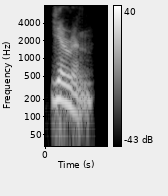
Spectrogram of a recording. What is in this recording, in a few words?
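"yarran", Indian English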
